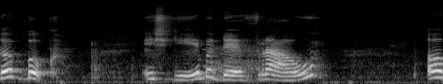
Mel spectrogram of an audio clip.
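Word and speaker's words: Buch: Book को बोलते हैं बुक, CH। अगर CH के पहले वॉवल आता है तो हम उसे ख प्रोनाउंस करते हैं।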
